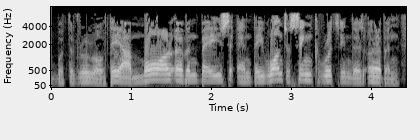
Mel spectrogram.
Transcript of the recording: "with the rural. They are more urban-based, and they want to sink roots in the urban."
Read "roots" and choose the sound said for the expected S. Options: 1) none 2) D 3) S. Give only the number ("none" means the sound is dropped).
3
